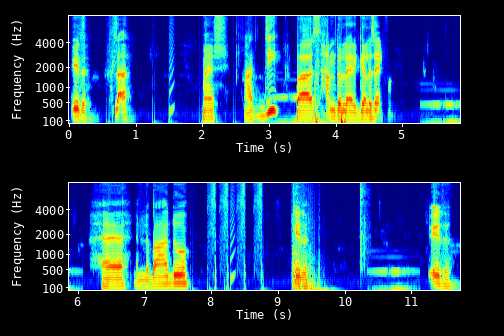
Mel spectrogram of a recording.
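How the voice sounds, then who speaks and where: A man with an Egyptian accent giving excitable let's-play commentary, reacting with quick exclamations and talking straight to his viewers. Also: a little high, slight background noise. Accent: Egyptian Arabic. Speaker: gaming video creator.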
